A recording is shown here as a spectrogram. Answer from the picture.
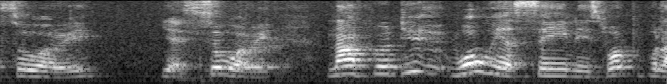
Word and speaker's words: Sowore: Police, did I pronounce his name correct? Sowore.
